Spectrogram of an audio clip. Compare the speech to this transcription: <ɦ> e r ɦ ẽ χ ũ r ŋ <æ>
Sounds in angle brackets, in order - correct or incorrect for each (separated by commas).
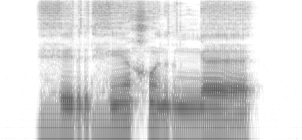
correct, correct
